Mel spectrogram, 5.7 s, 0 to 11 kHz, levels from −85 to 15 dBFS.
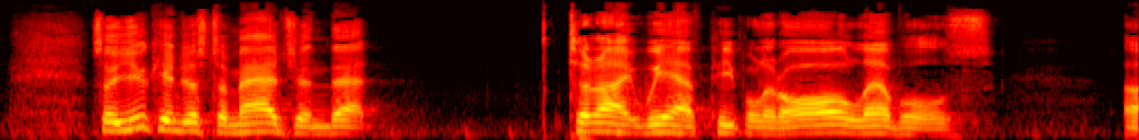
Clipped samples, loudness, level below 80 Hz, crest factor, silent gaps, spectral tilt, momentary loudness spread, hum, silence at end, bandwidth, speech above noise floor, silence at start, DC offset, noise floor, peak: under 0.1%; -21 LUFS; -58 dBFS; 18 dB; none; -3.5 dB/octave; 14 LU; none; 0 s; 10.5 kHz; 45 dB; 0.2 s; under 0.1%; -66 dBFS; -4 dBFS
